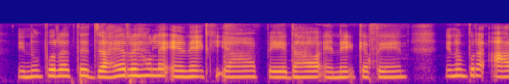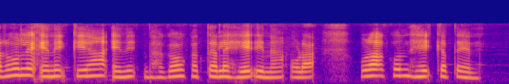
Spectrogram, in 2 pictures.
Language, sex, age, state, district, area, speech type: Santali, female, 18-30, Jharkhand, East Singhbhum, rural, spontaneous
